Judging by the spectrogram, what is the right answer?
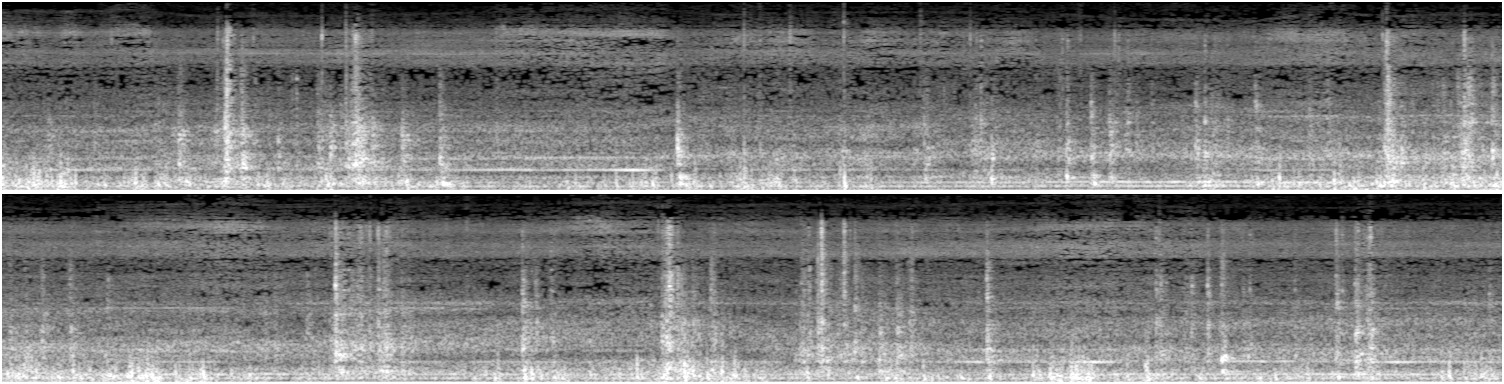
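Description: L&T-Komatsu hydraulic crawler excavator working in soil: its diesel engine runs steadily under load with a hydraulic whine that comes and goes. Scattered knocks and clanks from the bucket and boom linkage break in every few seconds as it digs and lifts earth.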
